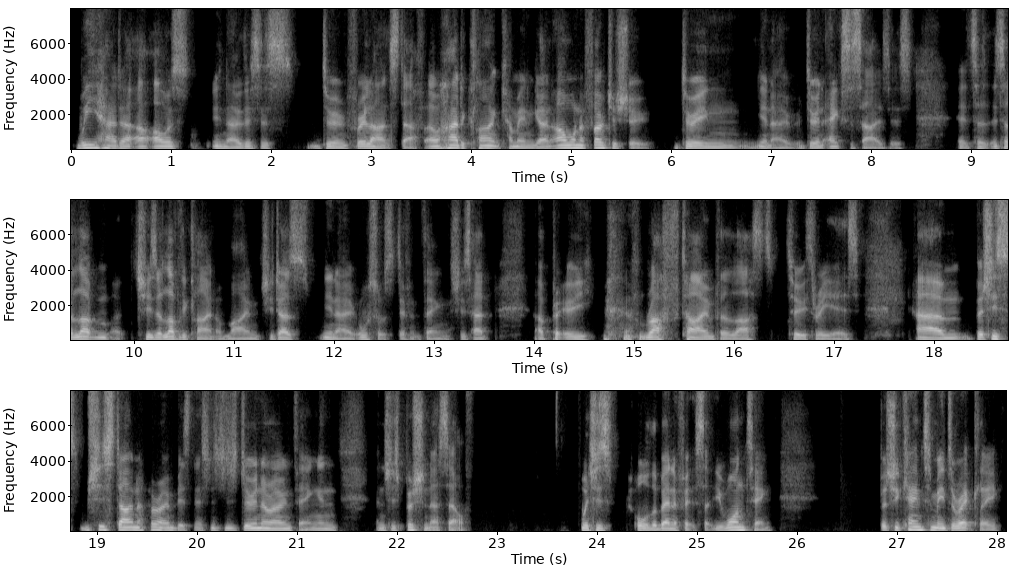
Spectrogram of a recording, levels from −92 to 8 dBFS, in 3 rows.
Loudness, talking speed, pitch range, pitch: -24 LUFS, 205 wpm, 100-130 Hz, 115 Hz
